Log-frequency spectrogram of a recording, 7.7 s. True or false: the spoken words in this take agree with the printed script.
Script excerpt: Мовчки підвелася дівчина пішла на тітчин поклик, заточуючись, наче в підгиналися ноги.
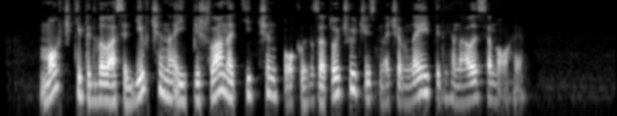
false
